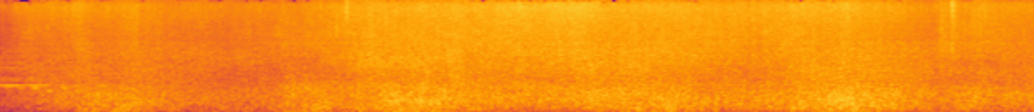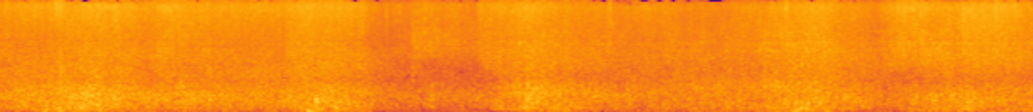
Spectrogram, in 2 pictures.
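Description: Water rushing and splashing along the hull and in the foaming wake of a sailing catamaran under way, surging and easing every two or three seconds. Wind buffets the microphone throughout.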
